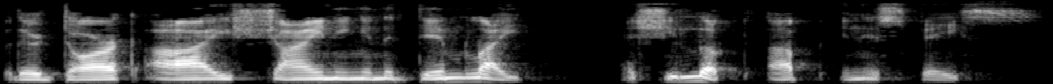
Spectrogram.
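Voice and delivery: usual speaking voice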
